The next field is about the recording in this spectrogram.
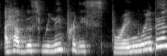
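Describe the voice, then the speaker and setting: A woman's voice: on the high side, normal speed, warm tone. Chatty woman demonstrating crafts. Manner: chatty, upbeat step-by-step explaining. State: slightly losing her voice. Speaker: craft demonstrator, show host. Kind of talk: live-streamed craft tutorial.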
